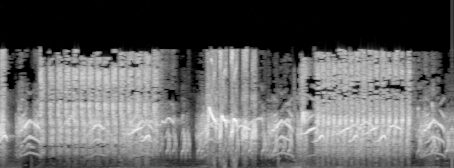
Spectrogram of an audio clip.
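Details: Cinereous tits on a lure recording, busy and noisy: rapid high twitters and sharp chirps from several overlapping birds, with a brief pause and some clicking sounds mid-way.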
